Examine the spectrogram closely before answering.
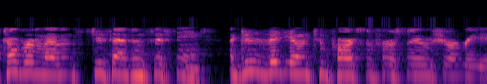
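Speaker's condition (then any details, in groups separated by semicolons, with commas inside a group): Multiple sclerosis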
